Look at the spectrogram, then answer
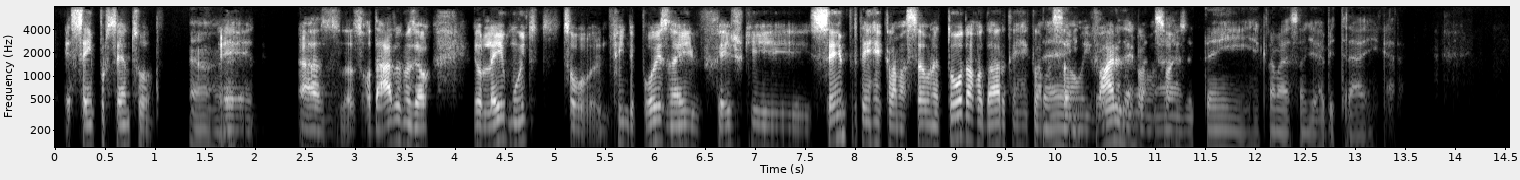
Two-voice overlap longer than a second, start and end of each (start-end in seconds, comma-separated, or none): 9.8-11.3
